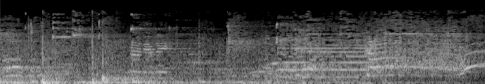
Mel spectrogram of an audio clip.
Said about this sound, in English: Crowd goes wild. That happened in Boyne City. Clock expiring.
